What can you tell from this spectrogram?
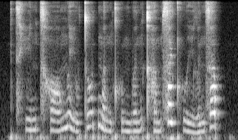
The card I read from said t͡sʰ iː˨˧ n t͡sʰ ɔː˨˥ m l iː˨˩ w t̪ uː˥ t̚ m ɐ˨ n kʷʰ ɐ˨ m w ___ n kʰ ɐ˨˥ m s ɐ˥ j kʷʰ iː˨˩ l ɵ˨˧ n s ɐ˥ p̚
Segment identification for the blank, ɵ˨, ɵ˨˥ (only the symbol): ɵ˨˥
